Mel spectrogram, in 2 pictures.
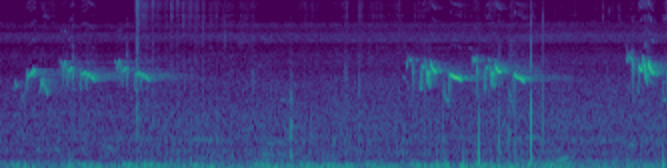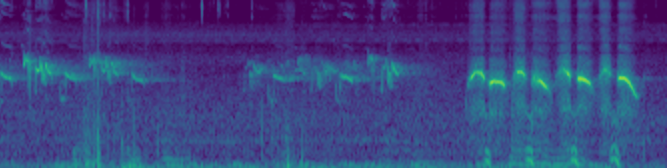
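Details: Sooty-headed bulbul singing in a rice field, not tethered; short bubbly whistled phrases repeated about every one and a half seconds, ending in a louder, fuller burst of rolling notes, over a low steady background rumble.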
